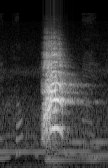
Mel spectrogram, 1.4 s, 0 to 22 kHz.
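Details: A grey heron flock-calling recording used as a lure for night trapping, August 2024: one loud, harsh, rasping croak lasting under half a second, over a faint steady hum.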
